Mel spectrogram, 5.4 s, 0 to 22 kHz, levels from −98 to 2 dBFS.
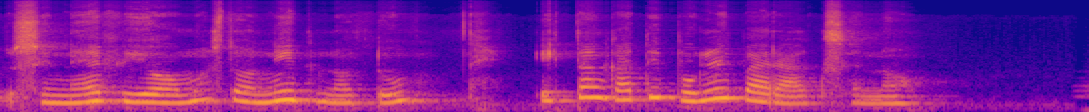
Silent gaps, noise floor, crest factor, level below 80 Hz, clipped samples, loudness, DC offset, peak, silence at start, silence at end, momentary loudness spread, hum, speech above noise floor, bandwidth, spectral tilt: none; -63 dBFS; 16 dB; -62 dBFS; under 0.1%; -26 LUFS; under 0.1%; -10 dBFS; 0 s; 0.85 s; 12 LU; none; 37 dB; over 20 kHz; -2.5 dB/octave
